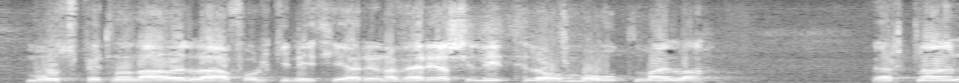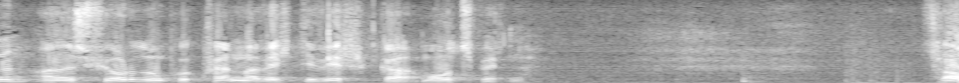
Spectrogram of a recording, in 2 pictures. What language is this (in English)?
Icelandic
